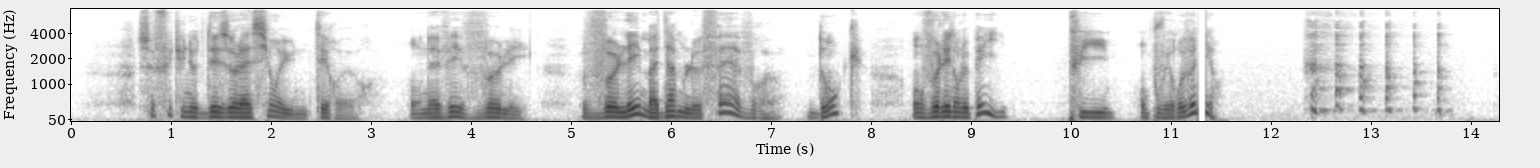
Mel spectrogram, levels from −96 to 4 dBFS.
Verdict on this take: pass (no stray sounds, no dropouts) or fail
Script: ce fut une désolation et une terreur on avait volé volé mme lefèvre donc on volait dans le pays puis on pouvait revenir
fail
